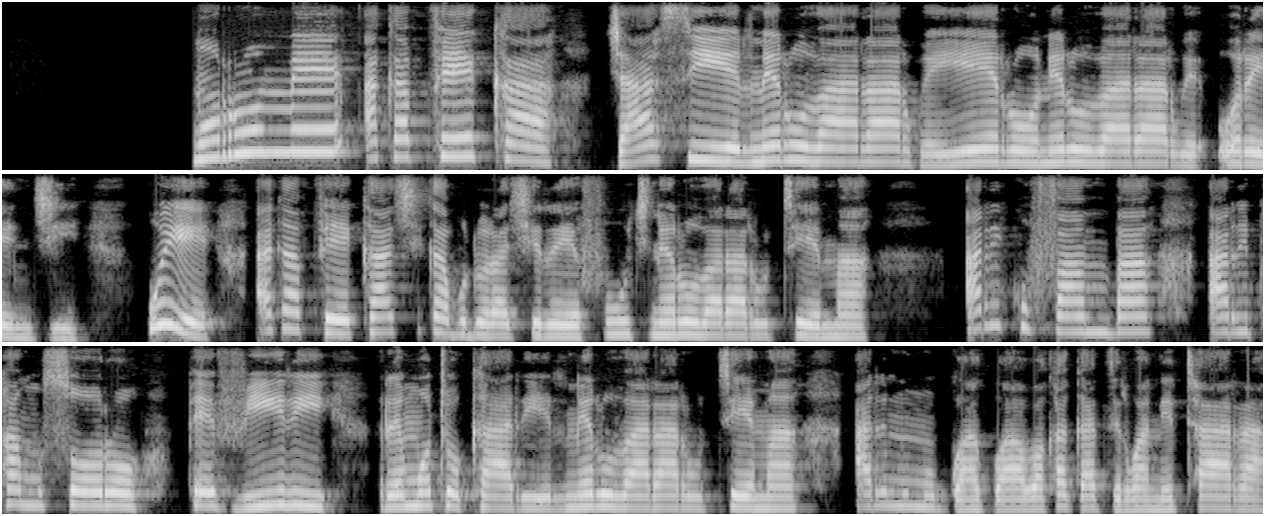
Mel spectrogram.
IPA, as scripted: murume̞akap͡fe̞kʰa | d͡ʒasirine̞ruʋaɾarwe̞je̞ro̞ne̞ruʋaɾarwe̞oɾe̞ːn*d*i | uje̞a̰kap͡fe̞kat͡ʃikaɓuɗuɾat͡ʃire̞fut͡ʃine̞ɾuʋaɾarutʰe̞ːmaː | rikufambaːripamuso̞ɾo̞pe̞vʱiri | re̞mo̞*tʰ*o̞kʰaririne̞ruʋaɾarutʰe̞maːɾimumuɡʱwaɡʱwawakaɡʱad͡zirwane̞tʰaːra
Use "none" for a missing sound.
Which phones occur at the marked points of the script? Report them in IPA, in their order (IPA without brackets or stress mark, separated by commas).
d͡ʒ, t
